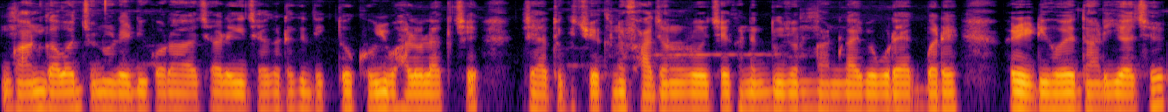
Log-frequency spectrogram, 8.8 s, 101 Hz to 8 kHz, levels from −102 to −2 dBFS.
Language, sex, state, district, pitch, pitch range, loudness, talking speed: Bengali, male, West Bengal, Kolkata, 105 Hz, 105-110 Hz, -27 LUFS, 200 wpm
